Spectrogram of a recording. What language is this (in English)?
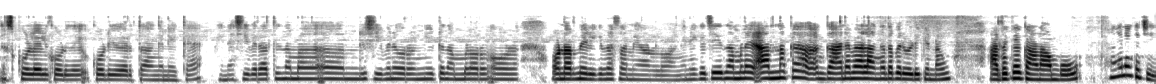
Malayalam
